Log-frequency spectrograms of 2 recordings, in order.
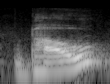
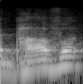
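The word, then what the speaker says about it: भव: Muitas vezes a consoante v, ela é pronunciada como u, né? Bhau e abhau, mas é bhava e abhava.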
